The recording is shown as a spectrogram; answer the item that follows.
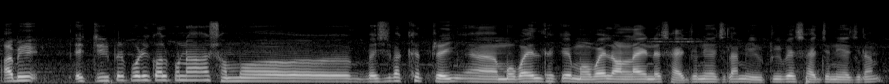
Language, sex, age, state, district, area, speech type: Bengali, male, 30-45, West Bengal, Howrah, urban, spontaneous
